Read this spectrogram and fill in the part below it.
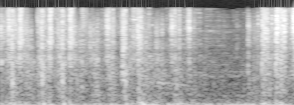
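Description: Rapid bursts of Grau rifle gunfire in a video game, a fast automatic stream of shots, loud and dense, with no talk.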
